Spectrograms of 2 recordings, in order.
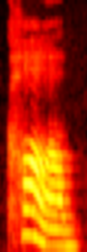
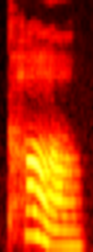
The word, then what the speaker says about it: calm: Calm, calm. So notice that that L is completely silent.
